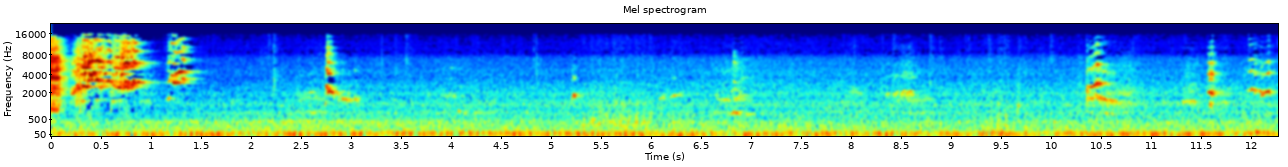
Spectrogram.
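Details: Wild rainbow lorikeets in Australia: a loud harsh screeching burst at the start, then scattered shorter squeaky and chattering notes across several seconds, with steady low background rumble.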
